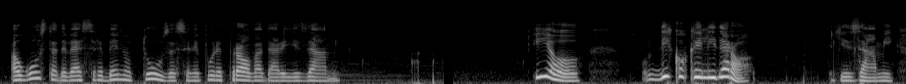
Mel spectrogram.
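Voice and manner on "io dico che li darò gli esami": put-on a girl declaring she will take the exams, loudly; defiant insistence. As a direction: insist you'll do it anyway.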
